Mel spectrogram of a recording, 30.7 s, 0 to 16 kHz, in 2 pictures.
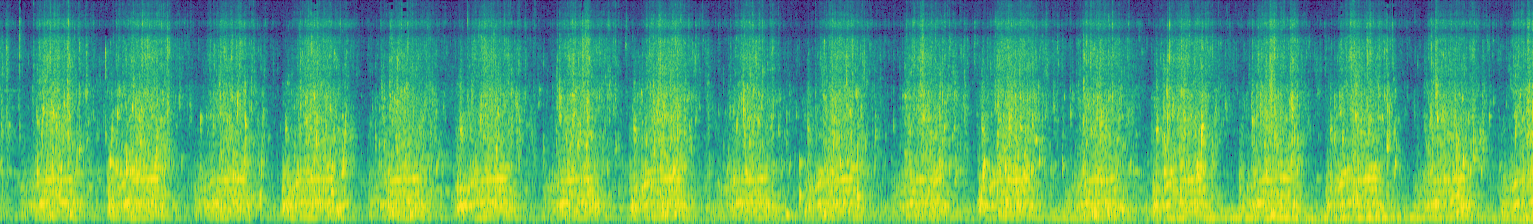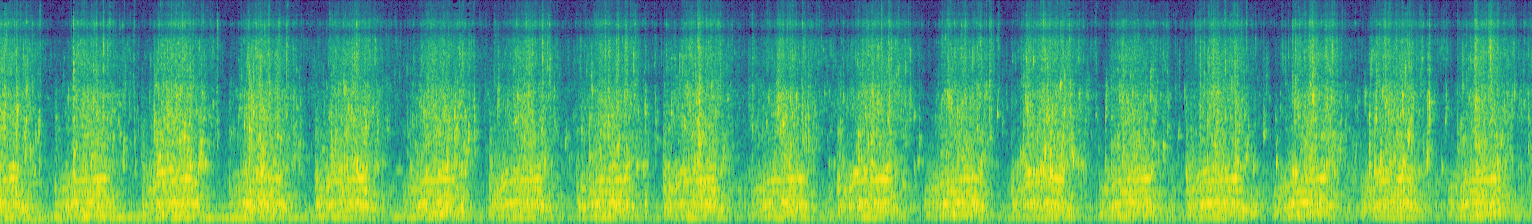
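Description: Hotpoint HTW240ASKWS top-load washer agitating a tub full of water and clothes: rhythmic sloshing strokes, about one and a half a second, as the agitator swings back and forth, over a faint steady low motor hum.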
